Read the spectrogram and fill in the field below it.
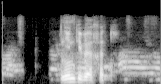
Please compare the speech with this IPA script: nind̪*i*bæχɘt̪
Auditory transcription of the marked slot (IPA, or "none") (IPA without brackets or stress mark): i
